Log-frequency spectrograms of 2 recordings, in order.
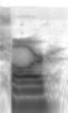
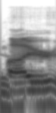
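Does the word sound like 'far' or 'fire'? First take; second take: far; fire. First: The vowel is flat, sounding like 'far'. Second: The vowel glides, sounding like 'fire'. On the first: "it's far. that's the way we say it around here" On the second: "not fire"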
